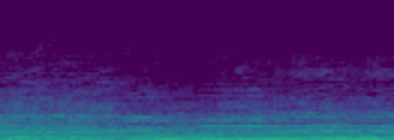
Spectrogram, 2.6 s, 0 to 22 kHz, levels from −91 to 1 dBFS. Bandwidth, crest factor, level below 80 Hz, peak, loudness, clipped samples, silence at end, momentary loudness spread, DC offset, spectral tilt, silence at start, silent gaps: 12.5 kHz; 12 dB; -80 dBFS; -26 dBFS; -39 LUFS; under 0.1%; 0 s; 3 LU; under 0.1%; -6 dB/octave; 0 s; none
